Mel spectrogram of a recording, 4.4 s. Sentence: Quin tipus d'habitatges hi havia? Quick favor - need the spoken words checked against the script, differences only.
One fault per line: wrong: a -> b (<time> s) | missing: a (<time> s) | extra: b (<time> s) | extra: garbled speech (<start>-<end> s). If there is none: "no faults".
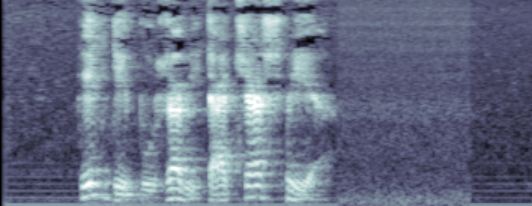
missing: hi (2.3 s)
